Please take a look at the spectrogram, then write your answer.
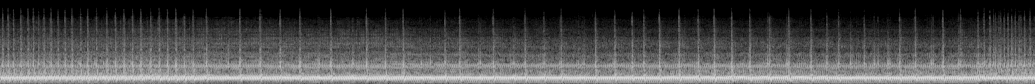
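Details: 1973 Suzuki TS250 two-stroke being ridden after a rebuild, its first ride with no bugs or major issues. Crisp, rapid buzz at steady pitch with even firing, no misses or rattles; runs clean and healthy.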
